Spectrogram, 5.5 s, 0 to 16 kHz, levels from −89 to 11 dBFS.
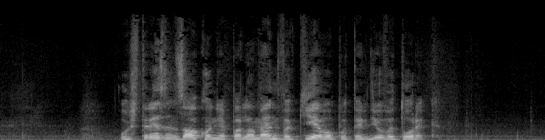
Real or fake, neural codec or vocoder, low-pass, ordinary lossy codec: fake; vocoder, 44.1 kHz, 128 mel bands, Pupu-Vocoder; 14.4 kHz; MP3, 64 kbps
